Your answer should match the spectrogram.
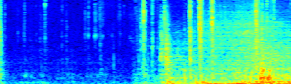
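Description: A few faint clicks and light jingles in near silence, then a car's engine and road noise swell in and hold steady, a continuous rumble from inside a car winding along roads toward the Coromandel Peninsula, turning off the main highway and following signs toward Thames.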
